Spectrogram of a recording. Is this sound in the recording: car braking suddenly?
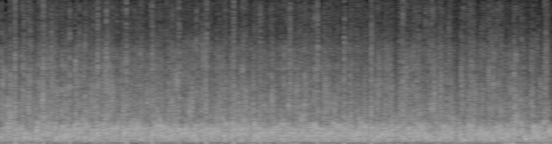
no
